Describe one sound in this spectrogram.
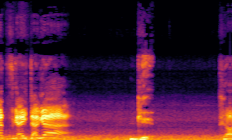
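A man shouts angrily, close by.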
